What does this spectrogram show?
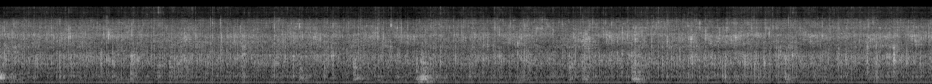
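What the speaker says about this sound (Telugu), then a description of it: "ఇట్లా వేపుకుంటే మనకు జిగురు ఉండదు" Okra (bhindi) frying in a pan for a spicy onion-chilli okra dish gives a steady, close, fairly loud sizzle, with occasional soft stirring knocks and no voices.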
